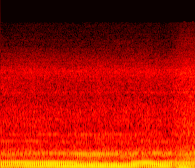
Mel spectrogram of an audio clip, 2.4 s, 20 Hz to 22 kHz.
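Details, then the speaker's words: Crash-damaged VW Mk7 Golf R, keyless start, engine cold with no cooling, not revved: a low, smooth, even rumble at a steady idle with no knocks or misses; normal cold idle. "i don't want to rev it it's cold and there's no cooling but it's running it's driving"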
